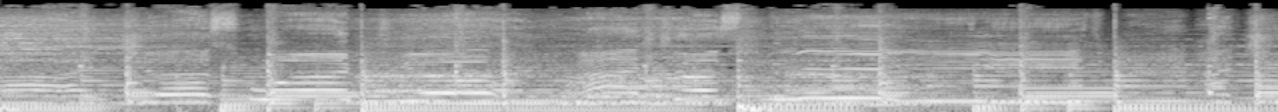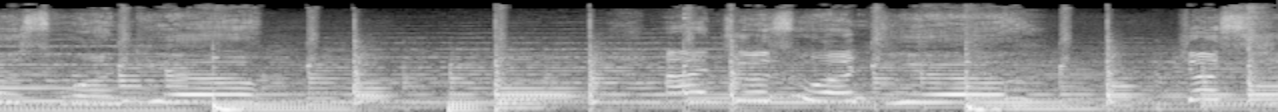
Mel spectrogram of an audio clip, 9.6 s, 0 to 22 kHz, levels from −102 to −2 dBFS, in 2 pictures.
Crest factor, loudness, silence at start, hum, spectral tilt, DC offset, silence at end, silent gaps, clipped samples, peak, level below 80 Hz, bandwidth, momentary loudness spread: 14 dB; -14 LUFS; 0 s; none; -4.5 dB/octave; under 0.1%; 0 s; none; under 0.1%; 0 dBFS; -26 dBFS; 19.5 kHz; 6 LU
